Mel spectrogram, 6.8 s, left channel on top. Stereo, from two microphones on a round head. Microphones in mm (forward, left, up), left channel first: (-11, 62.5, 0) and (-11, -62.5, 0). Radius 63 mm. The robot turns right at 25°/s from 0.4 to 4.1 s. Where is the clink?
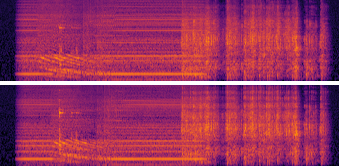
75° right (ahead or behind), 4 m; by 1.6 s 70° right (ahead or behind), 4 m.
